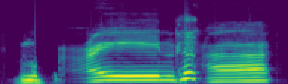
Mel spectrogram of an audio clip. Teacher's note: আইন হা হচ্ছে কণ্ঠনালীর মধ্য থেকে উচ্চারিত হয়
